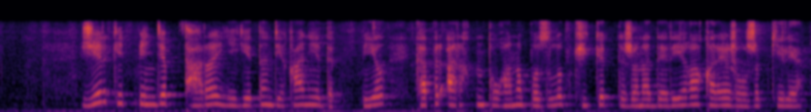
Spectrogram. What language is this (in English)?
Kazakh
